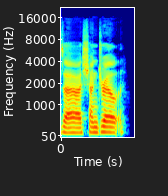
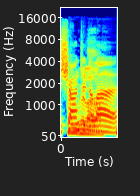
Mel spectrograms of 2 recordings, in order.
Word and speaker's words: Chandrila: Yeah, it seems to be the general consensus that Cassian stuck in the mud is the least favorite plot line, and Chandrila, yeah. – Yeah. – They were pronouncing it Chandrila, which is something. – Yeah, but no, it's Chandrila.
